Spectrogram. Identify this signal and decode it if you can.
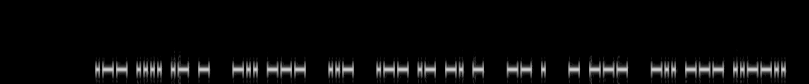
Morse code, heard as a keyed tone, about 36 wpm, 700 Hz. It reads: WHAT DO U WANT ME TO DO?
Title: Sentences from Top 200 Words and Abbreviations 35wpm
